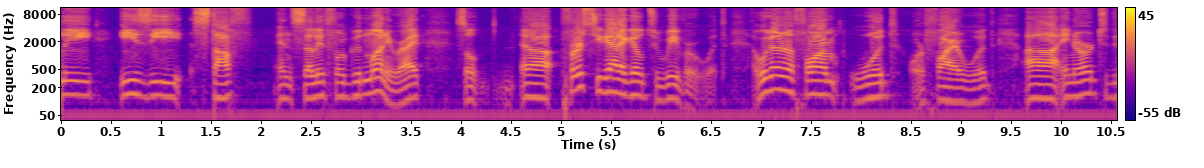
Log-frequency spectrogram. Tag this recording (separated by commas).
Speech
